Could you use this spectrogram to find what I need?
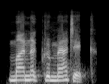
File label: "monochromatic", Indian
